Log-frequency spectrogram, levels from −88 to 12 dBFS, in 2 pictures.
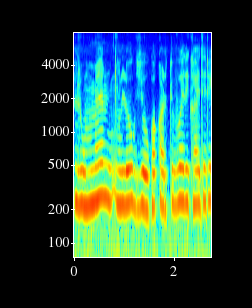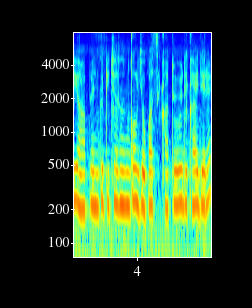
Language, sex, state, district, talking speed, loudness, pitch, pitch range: Hindi, female, Chhattisgarh, Korba, 230 wpm, -14 LUFS, 225 Hz, 220-230 Hz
